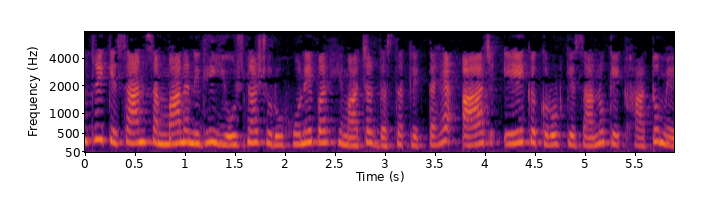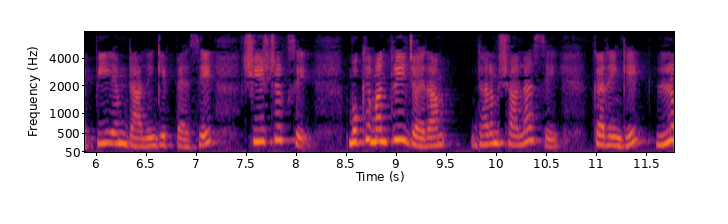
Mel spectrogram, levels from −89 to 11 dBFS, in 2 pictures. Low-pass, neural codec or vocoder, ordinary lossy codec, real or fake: 7.2 kHz; none; none; real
